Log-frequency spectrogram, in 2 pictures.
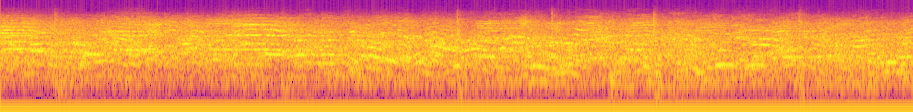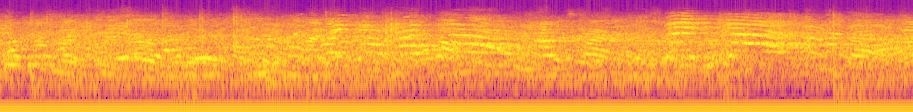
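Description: A large crowd chatters and shouts in an echoing gym.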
